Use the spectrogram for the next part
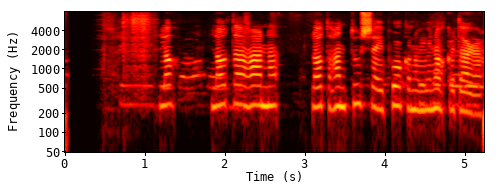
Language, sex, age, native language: Icelandic, male, 12, Icelandic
